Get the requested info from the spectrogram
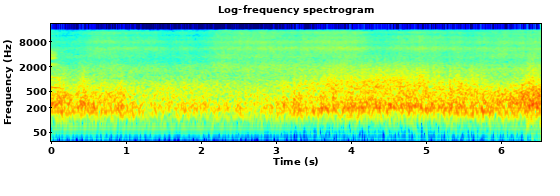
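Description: Bow wave rushing and splashing along a tugboat's hull under way, mixed with wind buffeting the phone's microphone; steady, swelling slightly louder near the end.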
